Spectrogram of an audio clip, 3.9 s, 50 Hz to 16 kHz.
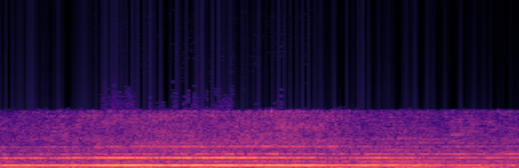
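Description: A Maria Fumaça steam train blows a long, steady, loud whistle with a hissing edge on an old railway, dating from 1884, through the mountains of São Lourenço, Minas Gerais.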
